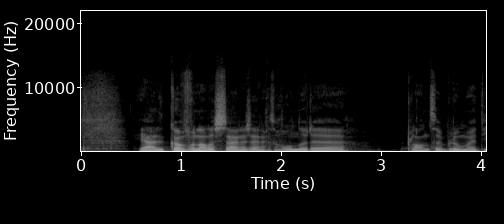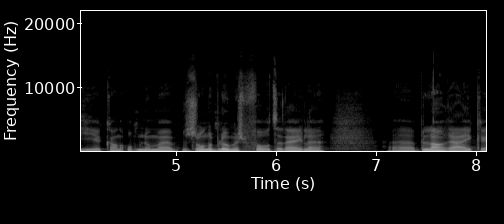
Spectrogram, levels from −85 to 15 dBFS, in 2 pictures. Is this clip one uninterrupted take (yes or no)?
yes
